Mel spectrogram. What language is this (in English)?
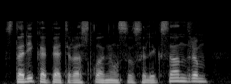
Russian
